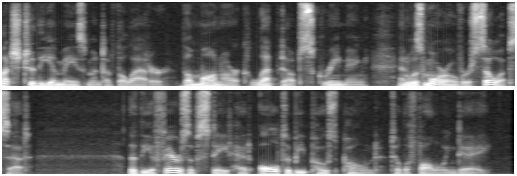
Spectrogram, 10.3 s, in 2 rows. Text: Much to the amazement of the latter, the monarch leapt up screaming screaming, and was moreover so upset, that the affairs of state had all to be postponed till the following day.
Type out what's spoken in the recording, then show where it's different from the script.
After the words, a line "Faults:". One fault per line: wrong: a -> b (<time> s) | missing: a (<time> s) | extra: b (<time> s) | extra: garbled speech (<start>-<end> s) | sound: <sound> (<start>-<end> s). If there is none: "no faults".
Much to the amazement of the latter, the monarch leapt up screaming, and was moreover so upset, that the affairs of state had all to be postponed till the following day.
Faults:
missing: screaming (3.7 s)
